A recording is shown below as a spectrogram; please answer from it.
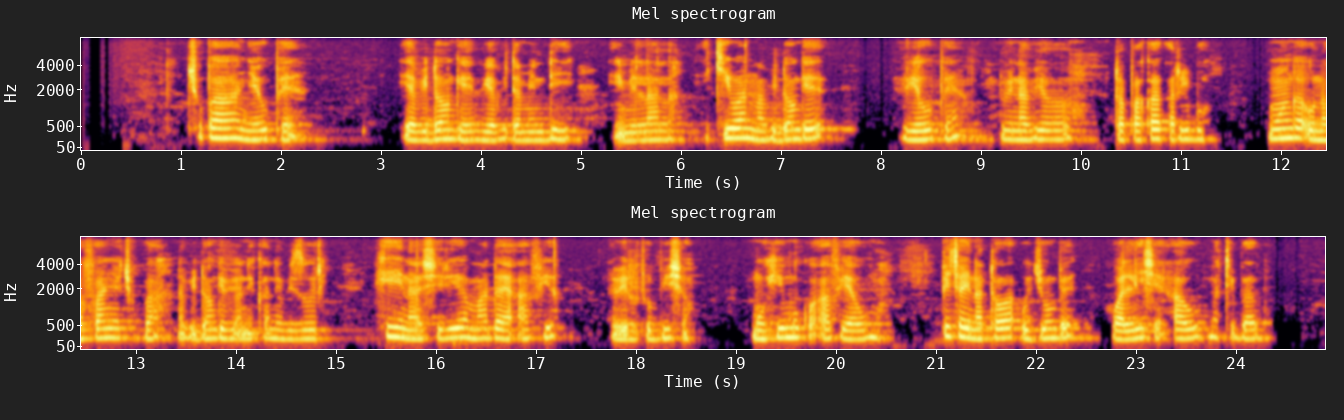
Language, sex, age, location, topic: Swahili, female, 18-24, Nakuru, health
